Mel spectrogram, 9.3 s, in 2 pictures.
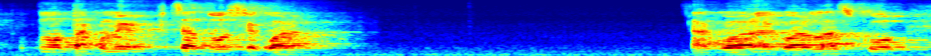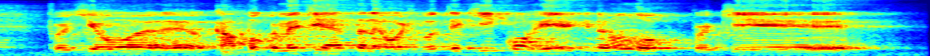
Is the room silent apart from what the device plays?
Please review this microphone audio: Yes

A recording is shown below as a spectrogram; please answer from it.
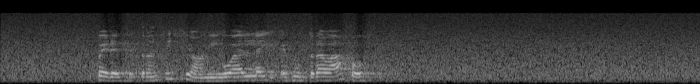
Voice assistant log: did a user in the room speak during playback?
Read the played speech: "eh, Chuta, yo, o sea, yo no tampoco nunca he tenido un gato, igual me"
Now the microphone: Yes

